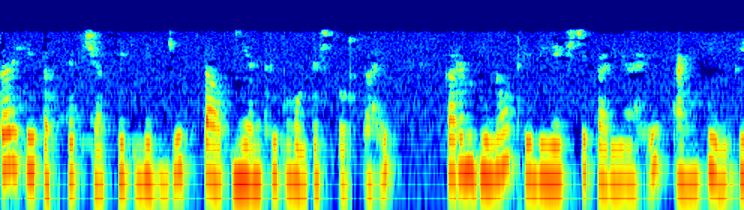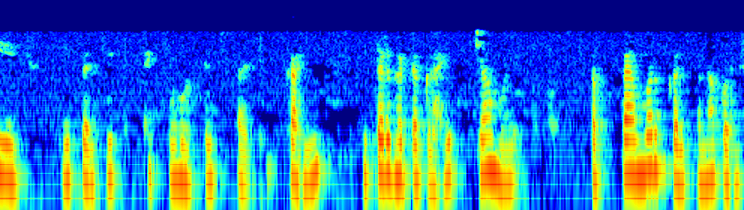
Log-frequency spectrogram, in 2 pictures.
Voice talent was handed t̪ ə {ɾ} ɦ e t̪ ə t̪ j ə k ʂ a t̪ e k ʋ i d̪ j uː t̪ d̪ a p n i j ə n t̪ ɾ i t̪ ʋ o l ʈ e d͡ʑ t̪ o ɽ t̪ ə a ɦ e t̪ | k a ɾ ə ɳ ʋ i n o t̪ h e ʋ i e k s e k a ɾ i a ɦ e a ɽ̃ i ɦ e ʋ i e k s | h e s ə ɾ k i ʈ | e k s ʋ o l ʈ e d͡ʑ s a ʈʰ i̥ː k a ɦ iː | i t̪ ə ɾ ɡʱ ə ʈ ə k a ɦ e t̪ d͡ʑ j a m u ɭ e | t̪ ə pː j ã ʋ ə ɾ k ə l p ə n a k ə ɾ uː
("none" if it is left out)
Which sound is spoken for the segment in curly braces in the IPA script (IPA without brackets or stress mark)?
ɾ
